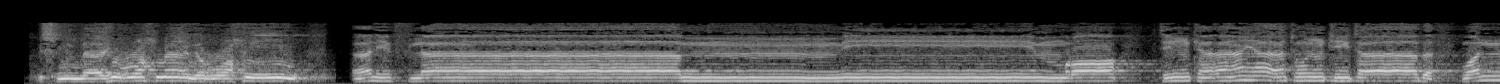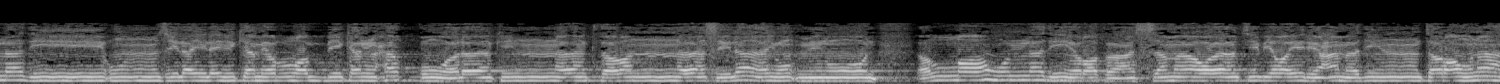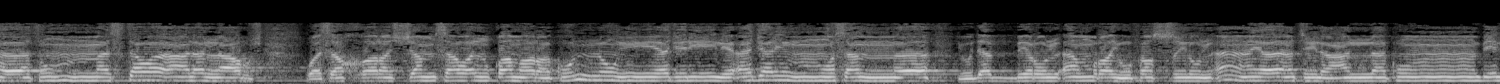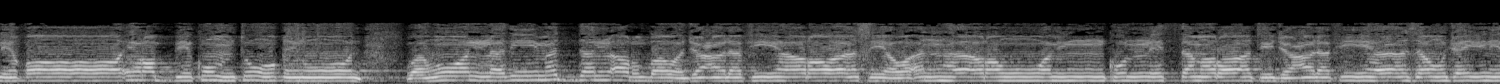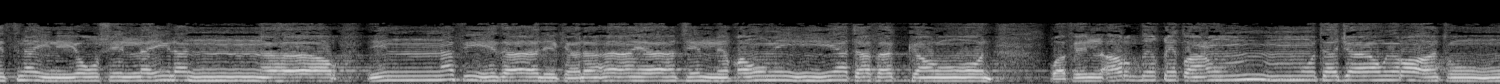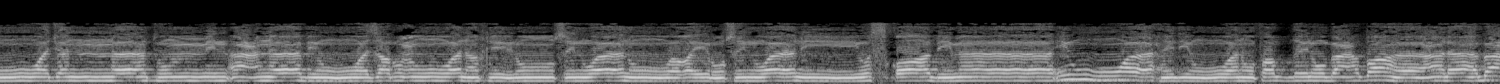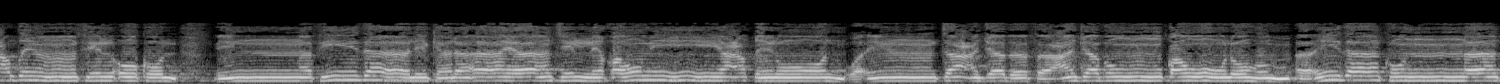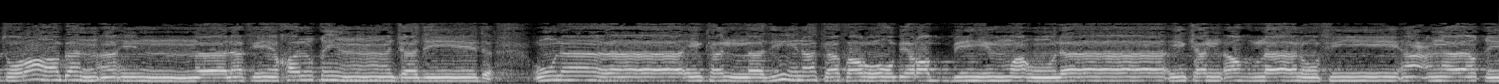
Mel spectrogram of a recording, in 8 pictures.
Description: المكان: المسجد النبوي الرعد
